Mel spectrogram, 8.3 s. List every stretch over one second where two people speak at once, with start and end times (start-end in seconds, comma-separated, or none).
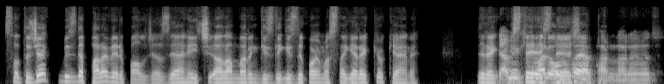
6.2-7.6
